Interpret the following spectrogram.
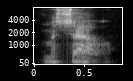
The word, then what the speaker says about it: Michelle: where is this dress michelle michelle listen to me in english american english michelle michelle it's on the second right longer and louder shell michelle michelle i think this is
